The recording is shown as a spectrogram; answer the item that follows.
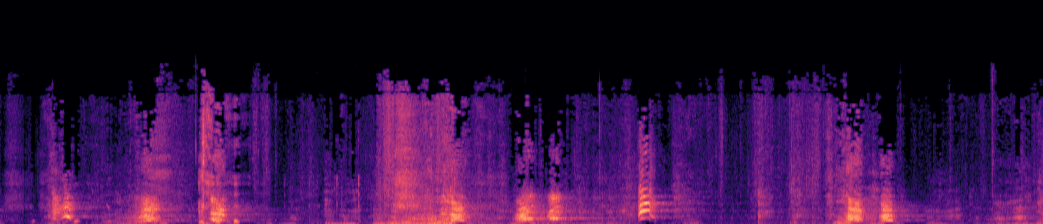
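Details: Excited Siberian Husky racing around in snow during zoomies, giving a string of sharp barks and yelping calls, some with a rising whine, spaced irregularly over ten seconds with a rough breathy rush in the middle.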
